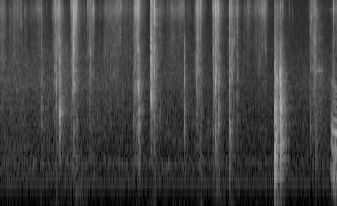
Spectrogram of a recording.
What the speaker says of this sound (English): take a couple of deep breaths whilst I shuffle the cards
